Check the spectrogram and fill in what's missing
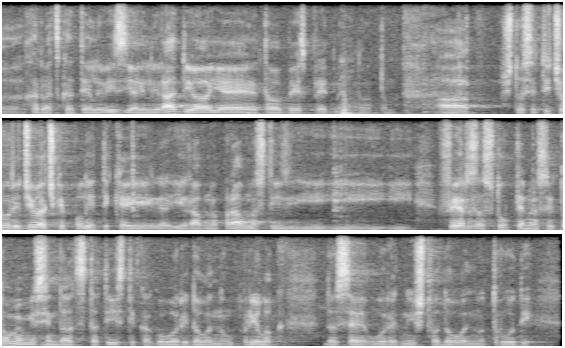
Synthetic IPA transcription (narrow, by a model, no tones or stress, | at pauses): xrʋat̪skat̪e̞le̞ʋiːzijailiɾaːd̪iojet̪oːbe̞spɾe̞d̪met̪nout̪o̞mea | ʃt̪o̞se̞t̪iːt͡ʃe̞uɾed͡ʒiːʋat͡ʃke̞po̞lit̪ikʰe̞iiɾaʋno̞pɾaːʋno̞st̪iː | feːɾzast̪uːpʎe̞nost̪iut̪o̞memislimd̪aod̪st̪at̪ist̪ikaɡo̞ʋo̞ɾid̪o̞ʋoʎno̞upɾiːlˠo̞k | d̪aseuɾe̞d̪niʃt̪ʋod̪o̞ʋo̞ʎno̞t̪ɾuːd̪i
